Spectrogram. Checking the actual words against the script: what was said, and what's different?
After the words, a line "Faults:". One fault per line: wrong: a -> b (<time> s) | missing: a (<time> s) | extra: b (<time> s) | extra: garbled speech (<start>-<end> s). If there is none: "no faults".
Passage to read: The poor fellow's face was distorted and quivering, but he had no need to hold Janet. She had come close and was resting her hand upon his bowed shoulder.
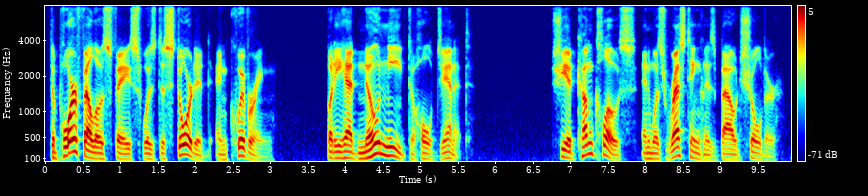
The poor fellow's face was distorted and quivering, but he had no need to hold Janet. She had come close and was resting his bowed shoulder.
Faults:
missing: her hand upon (8.8 s)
